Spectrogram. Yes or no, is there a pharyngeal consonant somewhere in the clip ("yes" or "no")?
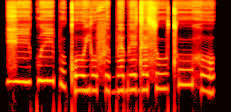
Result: no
